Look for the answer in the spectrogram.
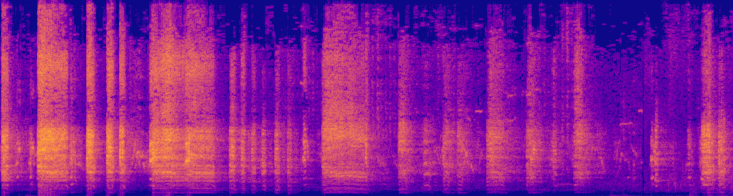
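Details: Loud, harsh, rasping cackles from a guinea fowl in irregular bursts, strongest early on and fading to quieter, scattered squawks near the end.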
